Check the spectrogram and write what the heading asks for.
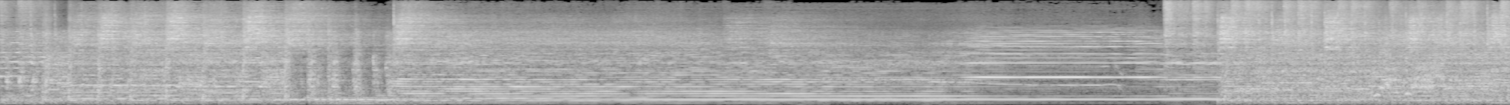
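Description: Loud live punk rock band of electric guitars, bass and drums. About five seconds in the drums drop out and the guitars hold ringing chords and sustained notes for about ten seconds. The full band comes back in about sixteen seconds in.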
